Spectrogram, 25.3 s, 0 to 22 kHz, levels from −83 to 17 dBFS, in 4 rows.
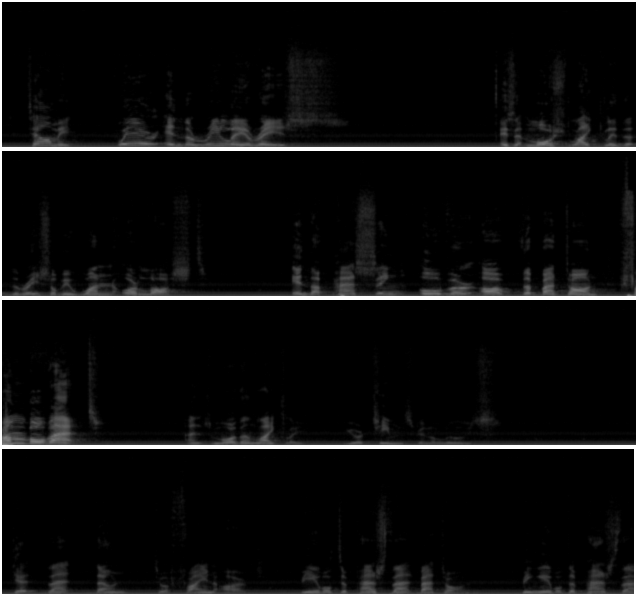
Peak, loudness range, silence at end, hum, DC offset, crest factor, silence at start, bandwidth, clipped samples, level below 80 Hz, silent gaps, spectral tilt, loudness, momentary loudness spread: -16 dBFS; 15 LU; 0 s; none; under 0.1%; 30 dB; 0 s; over 20 kHz; under 0.1%; -48 dBFS; none; -5.5 dB/octave; -45 LUFS; 18 LU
